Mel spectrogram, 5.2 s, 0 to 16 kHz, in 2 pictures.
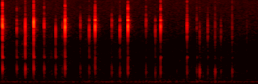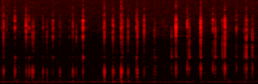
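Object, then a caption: Plastic paddle hairbrush. Long nails scratch the bristles of a red plastic paddle hairbrush, then tap and scratch the smooth, hollow plastic back after the brush is flipped over. About 34 short, dry, bright clicks and scratches come in an irregular, fairly quick patter. A faint steady low hum sits underneath.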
